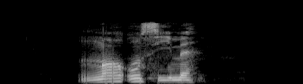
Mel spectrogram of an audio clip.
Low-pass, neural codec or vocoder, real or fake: 7.2 kHz; none; real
